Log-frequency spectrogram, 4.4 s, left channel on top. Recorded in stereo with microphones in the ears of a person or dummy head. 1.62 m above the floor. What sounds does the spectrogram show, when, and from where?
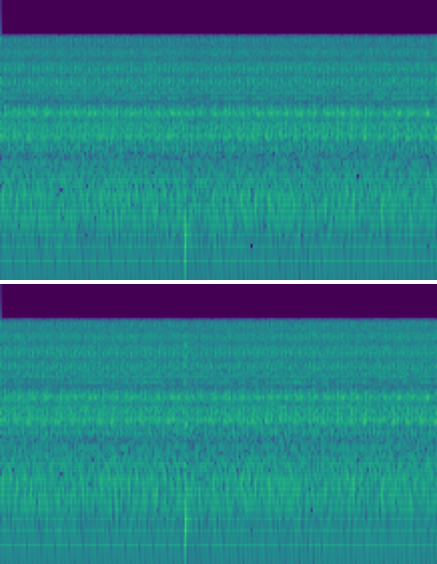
0.0 s an engine running: 5° left (ahead or behind)
1.8 s a rattle: 65° right (ahead or behind)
